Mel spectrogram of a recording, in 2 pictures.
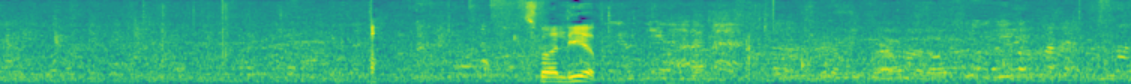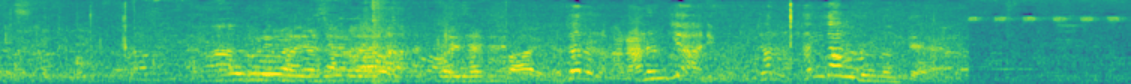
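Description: A crowd of people chatters on a busy street outdoors.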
